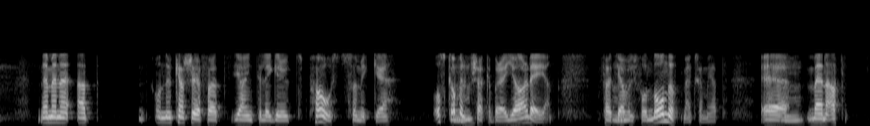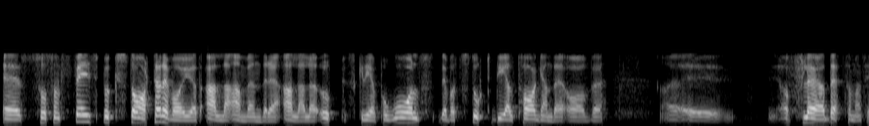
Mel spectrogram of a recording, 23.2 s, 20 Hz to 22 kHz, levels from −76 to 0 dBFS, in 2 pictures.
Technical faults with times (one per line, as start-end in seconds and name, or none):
none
